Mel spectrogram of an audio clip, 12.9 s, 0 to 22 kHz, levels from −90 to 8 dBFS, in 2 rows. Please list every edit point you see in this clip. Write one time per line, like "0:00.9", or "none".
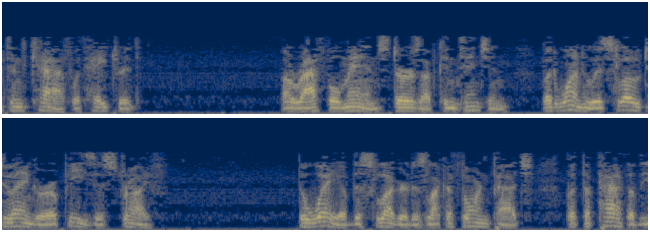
none

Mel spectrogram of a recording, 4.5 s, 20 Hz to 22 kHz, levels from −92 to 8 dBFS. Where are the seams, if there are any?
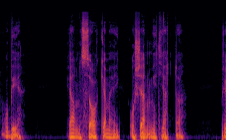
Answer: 0:02.4

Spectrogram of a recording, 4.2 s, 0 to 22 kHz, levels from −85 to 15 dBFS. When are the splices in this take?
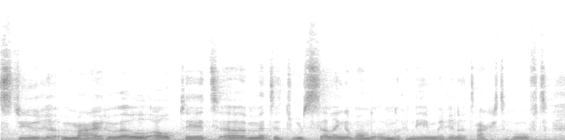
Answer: none

